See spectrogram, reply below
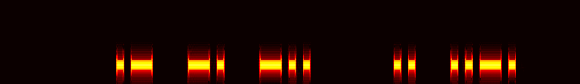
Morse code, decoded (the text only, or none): AND IF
